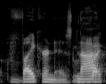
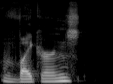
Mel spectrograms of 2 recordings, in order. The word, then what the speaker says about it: Vikernes: How he had tapped Varg Vikernes, which I found out you actually say his name Vikernes. Not Vikernes, like I used to say. – Yeah. – I don't know why I said it that way, but it's Vikernes.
